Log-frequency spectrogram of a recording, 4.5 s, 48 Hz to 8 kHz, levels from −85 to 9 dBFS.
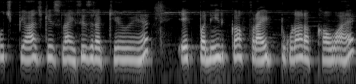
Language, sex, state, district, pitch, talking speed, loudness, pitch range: Hindi, female, Uttar Pradesh, Deoria, 225 Hz, 200 wpm, -24 LUFS, 215-240 Hz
